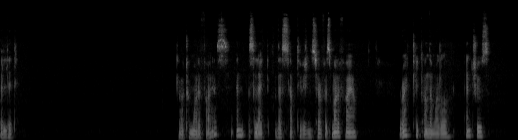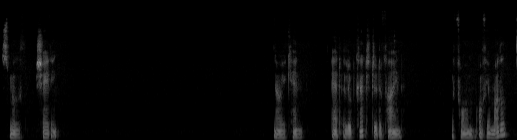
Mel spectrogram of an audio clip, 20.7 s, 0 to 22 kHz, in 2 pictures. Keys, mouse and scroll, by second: 0.0 s, 2.3 alt+click, 2.7 s, 4.7 alt+click, 5.1 g, 6.0 scroll down 4, 6.2 Tab, 6.6-8.1 middle drag, 8.1-9.6 drag, 11.1 click, 12.5-12.9 right drag, 12.9-14.5 scroll up 5, 13.5 Tab, 15.0 r, 18.5 Tab, 18.8 Tab, 19.1 Tab, 20.0-20.7 typing.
